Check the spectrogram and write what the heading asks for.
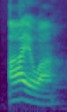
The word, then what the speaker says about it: Iowa: And it's not Iowa, Iowa, Iowa, it's Iowa, Iowa.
